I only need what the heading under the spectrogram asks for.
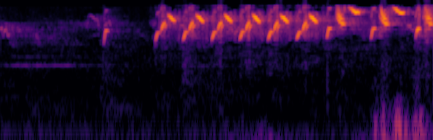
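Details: Grey-headed goldfinch, a mostly sedentary finch, delivers a fast rolling trill of high, repeated chirps that climb slightly in pitch, with a faint low rumble near the end.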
